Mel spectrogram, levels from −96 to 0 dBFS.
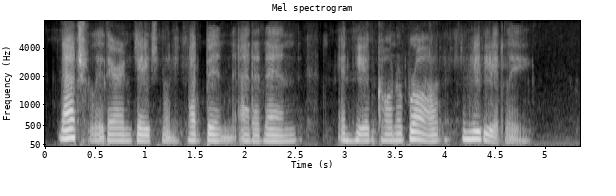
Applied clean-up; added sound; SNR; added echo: neural separator model SepFormer DNS4.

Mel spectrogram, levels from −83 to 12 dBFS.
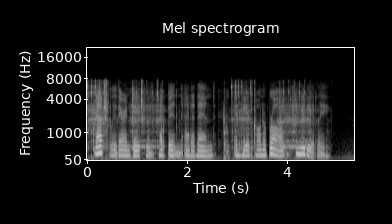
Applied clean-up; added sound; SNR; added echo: neural mask model RNNoise.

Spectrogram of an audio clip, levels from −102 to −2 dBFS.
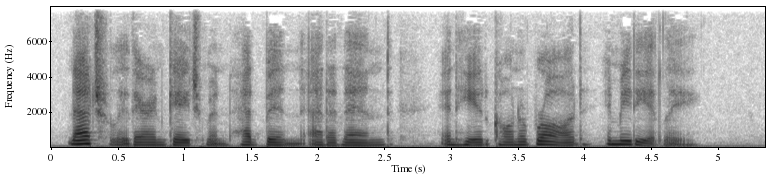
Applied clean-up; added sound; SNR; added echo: none; none; none; none.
